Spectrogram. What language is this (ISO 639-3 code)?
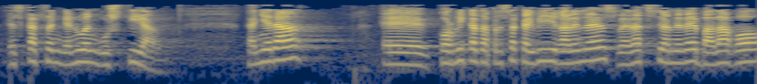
eus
